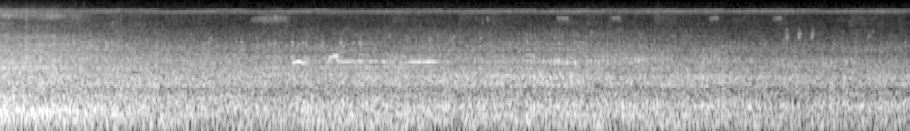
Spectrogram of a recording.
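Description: Local passenger train moving away, its rumble fading steadily into the distance. A bird calls briefly about three seconds in.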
